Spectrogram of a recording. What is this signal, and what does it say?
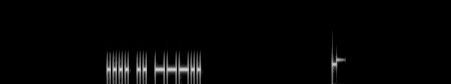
Morse code, heard as a keyed tone, about 40 wpm, 700 Hz. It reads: HI8
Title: Callsign Prefixes for Top 100 DXCC - 40wpm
